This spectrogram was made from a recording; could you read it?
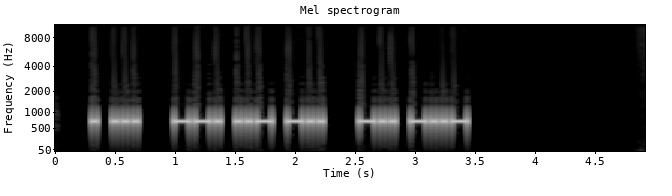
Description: Morse code, heard as a keyed tone, about 28 wpm, 700 Hz. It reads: ES GUD DX
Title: Speed-Racing Common QSO Phrases Encore - 28wpm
